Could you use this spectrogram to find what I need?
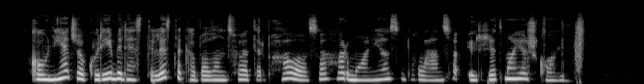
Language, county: Lithuanian, Vilnius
